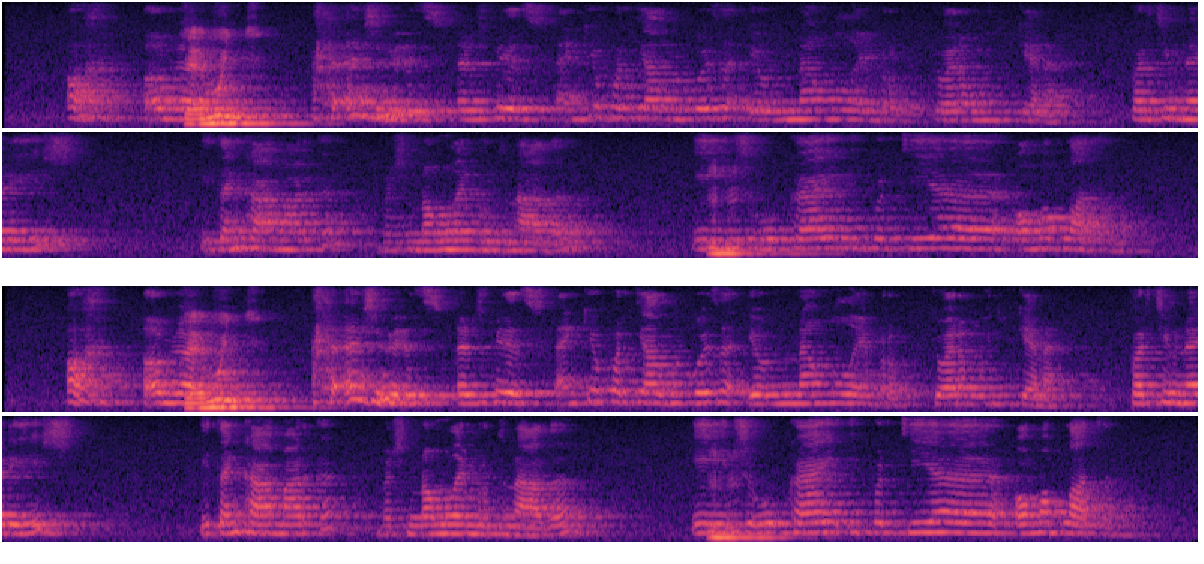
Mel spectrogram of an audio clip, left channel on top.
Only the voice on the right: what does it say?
Ou, ou melhor,
às vezes, às vezes em que eu parti alguma coisa, eu não me lembro, porque eu era muito pequena. Parti o nariz e tenho cá a marca, mas não me lembro de nada. E
desloquei e parti a omoplata,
